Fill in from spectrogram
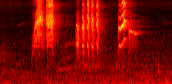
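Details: Long-tailed shrike, a mimic called the bird of a thousand languages, delivers three short bursts: a harsh double note, a quick stuttering rattle of about five pulses, then a rising squeaky call.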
